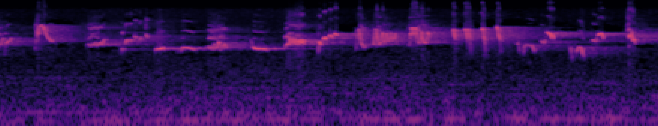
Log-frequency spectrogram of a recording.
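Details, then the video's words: Wild white-eye song used for training caged birds: a busy, continuous stream of high squeaky chirps and trills, jumping quickly between notes, over a low constant hiss. "Suara Masteran Pleci Ngalas Agar Cepat Buka Paruh"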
